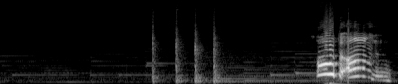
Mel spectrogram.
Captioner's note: knock at the door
